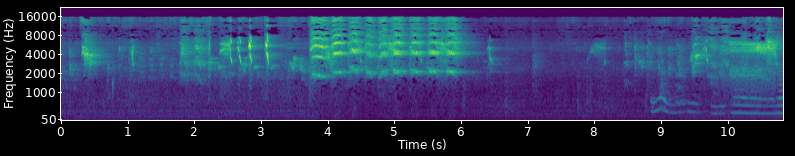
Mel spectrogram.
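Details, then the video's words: A lutino cockatiel gives quick, shrill chirps, then a burst of harsh, grating screeches; a lower, wavering voice joins near the end. "Lutino Cockatiel"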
